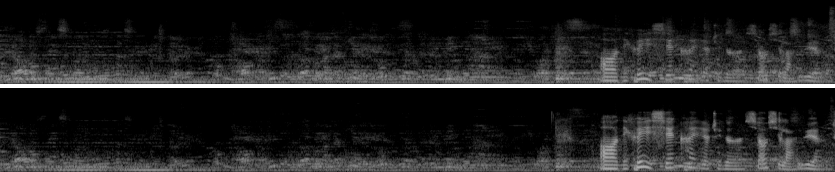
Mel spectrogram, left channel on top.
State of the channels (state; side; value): normal; both; correlation 0.35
